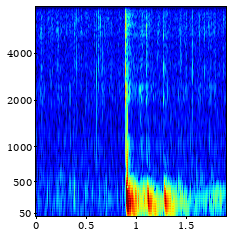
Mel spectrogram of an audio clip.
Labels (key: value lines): label: anthrophony, bomb
recorder: HydroMoth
